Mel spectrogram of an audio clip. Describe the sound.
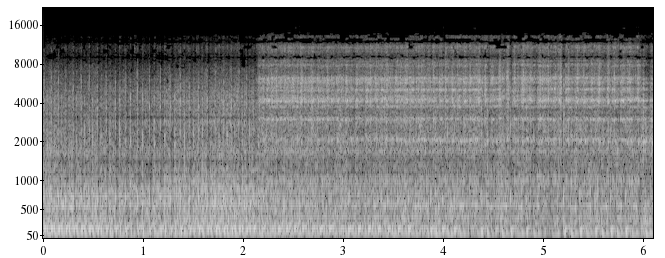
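Motorcycle engine idling in first gear as the bike slows to a stop, a steady, unbroken low rumble with a buzzy mechanical drone that holds constant loudness throughout, with no talking.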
